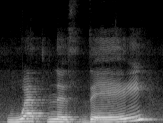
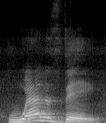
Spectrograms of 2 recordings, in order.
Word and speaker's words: Wednesday: to pronounce it as wetness day that is the wrong one okay the d has to be silent and we have to say it wednesday very good thank you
